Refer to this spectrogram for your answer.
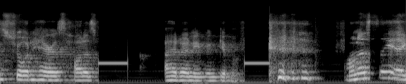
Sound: laughs

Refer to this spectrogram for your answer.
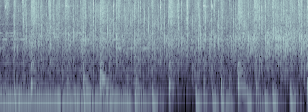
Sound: applause

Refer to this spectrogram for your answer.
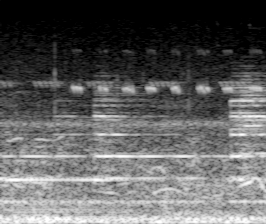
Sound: bells Ringing

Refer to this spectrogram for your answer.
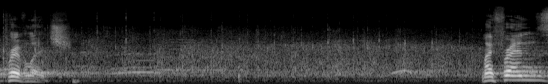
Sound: applause

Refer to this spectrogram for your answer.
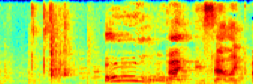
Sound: plastic clicking against plastic

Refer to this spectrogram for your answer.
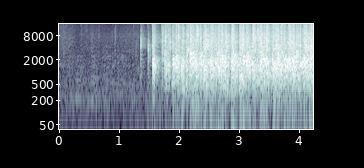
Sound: applause

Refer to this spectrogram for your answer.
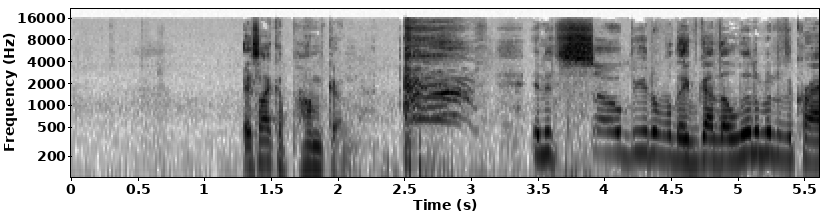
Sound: laugh

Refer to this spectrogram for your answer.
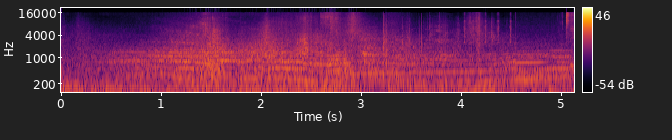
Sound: dramatic music; cars whooshing

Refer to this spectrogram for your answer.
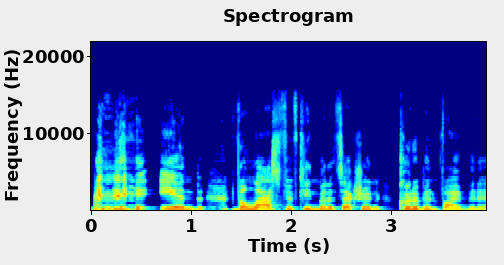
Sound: laughs

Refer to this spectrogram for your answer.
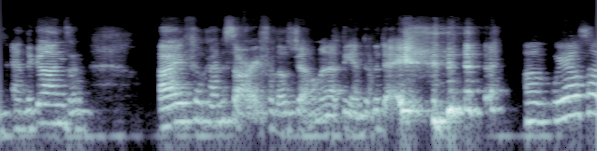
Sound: laughs

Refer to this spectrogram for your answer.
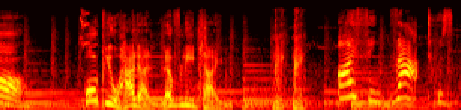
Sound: snorts

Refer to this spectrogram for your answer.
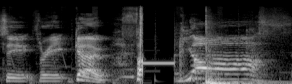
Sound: beep

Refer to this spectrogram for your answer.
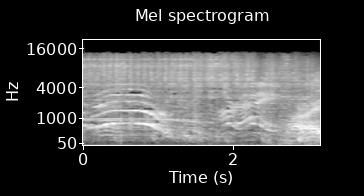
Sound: cheering

